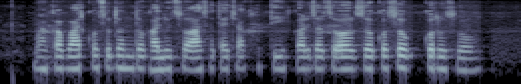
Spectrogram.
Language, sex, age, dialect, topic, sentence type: Marathi, male, 51-55, Southern Konkan, banking, question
